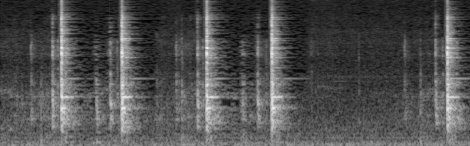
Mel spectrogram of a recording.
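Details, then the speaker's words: LA/LB engine rebuilt with its head off several times, on a warm November day; sharp clacking, uneven weak pops rather than a full pop. Intake pulls good suction but the exhaust doesn't push out well; the owner plans to pull the head. "that noise that just that it's like a it's not a full Pop I don't know"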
